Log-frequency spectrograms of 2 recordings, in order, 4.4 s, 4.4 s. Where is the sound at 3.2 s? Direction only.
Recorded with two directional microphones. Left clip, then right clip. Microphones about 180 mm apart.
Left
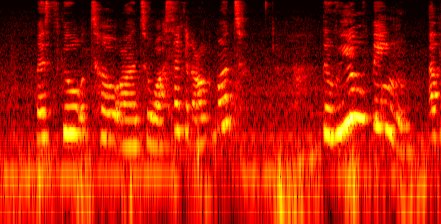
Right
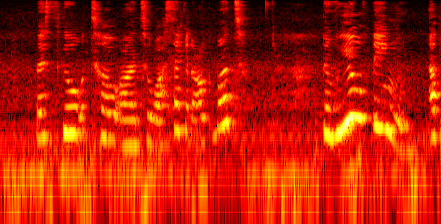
20° left (ahead or behind).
